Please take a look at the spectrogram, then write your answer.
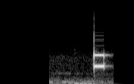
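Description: Phone number being dialed on a telephone, heard as a short pair of sharp keypad tones near the end of a brief stretch of low background rumble.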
